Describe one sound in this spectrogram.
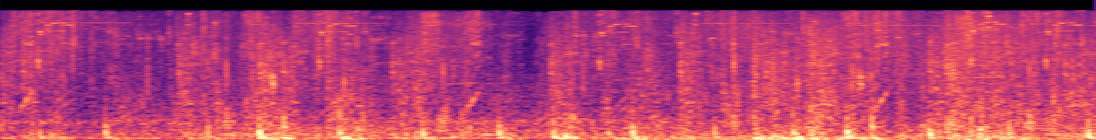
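Quick footsteps thud on stone.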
